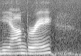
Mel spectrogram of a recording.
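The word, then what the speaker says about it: Guillain-Barré: Sometimes you have to sign that sheet when you get your flu shot and they'll ask you, "Have you ever had gon beret?" It's spelled kind of it's a French word.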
